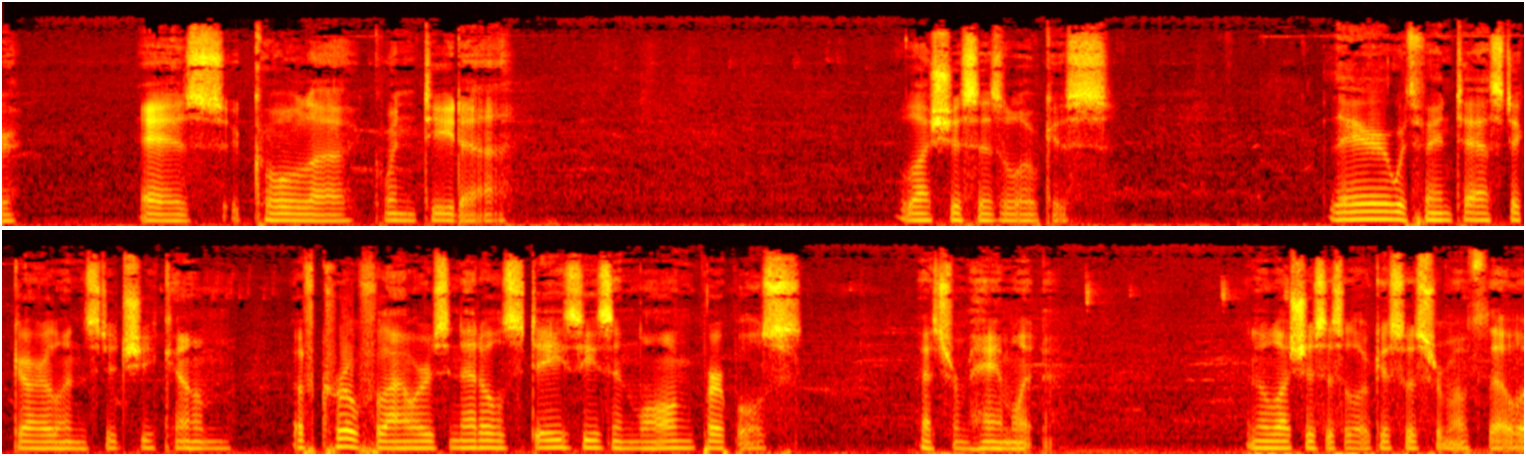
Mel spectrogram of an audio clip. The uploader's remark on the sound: On Location at Golden Gate Park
